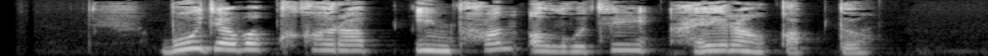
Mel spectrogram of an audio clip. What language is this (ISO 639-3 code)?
uig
